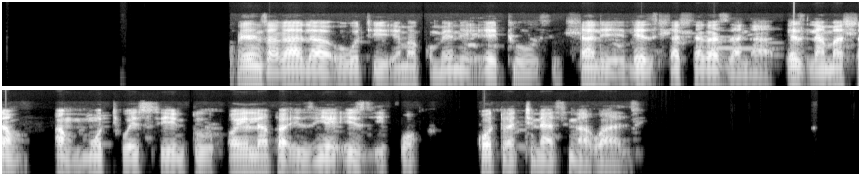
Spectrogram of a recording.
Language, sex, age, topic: North Ndebele, male, 36-49, health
